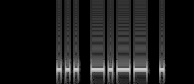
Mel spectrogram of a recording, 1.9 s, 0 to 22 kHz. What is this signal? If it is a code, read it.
Morse code, heard as a keyed tone, about 28 wpm, 700 Hz. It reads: SYE
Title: USA Call Sign Postfixes - 3 Letters 28wpm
